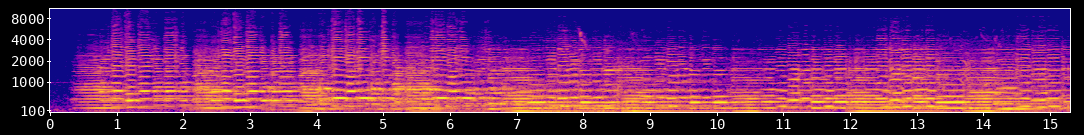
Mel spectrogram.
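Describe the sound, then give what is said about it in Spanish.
A homemade cello is played, built from an oil can and discarded scrap wood, with tuning pegs made from an old meat tenderizer and a gnocchi board. It gives a continuous melody of sustained bowed notes with low, resonant tones and no voices. “Este chelo está hecho de una lata de aceite, la madera tirada en la basura y las clavijas son de una vieja cuchara para golpear la carne y para hacer el ñoquis. Y suena así.”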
